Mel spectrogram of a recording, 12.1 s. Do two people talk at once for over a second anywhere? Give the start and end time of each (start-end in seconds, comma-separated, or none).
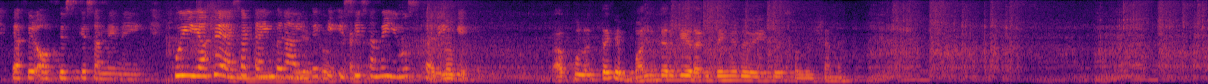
2.3-3.6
